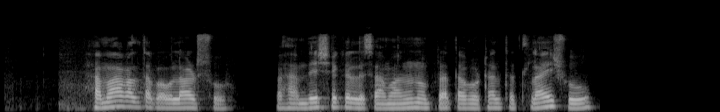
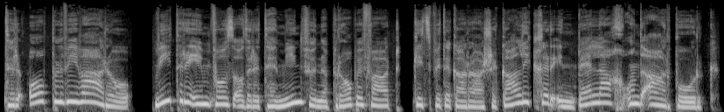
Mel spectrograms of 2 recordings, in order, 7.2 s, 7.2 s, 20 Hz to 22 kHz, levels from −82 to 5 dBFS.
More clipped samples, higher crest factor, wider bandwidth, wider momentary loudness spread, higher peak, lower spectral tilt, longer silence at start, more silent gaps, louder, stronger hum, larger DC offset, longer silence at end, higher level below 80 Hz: neither; first, 22 dB vs 10 dB; second, 7.6 kHz vs 20 kHz; first, 10 LU vs 4 LU; about the same, -6 dBFS vs -8 dBFS; first, -6.5 dB/octave vs -4.5 dB/octave; first, 0.65 s vs 0.05 s; second, 2.61-2.70 s vs 1.36-1.50 s, 4.04-4.11 s; second, -27 LUFS vs -17 LUFS; neither; second, under 0.1% vs 0.2%; first, 1.3 s vs 0.1 s; second, -70 dBFS vs -48 dBFS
